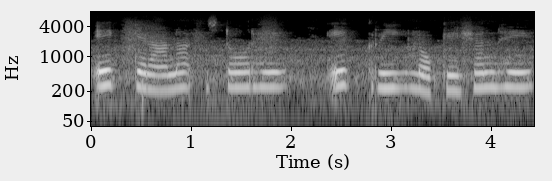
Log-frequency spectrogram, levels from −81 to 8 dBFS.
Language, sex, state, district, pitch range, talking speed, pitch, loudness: Hindi, female, Madhya Pradesh, Dhar, 230-245 Hz, 110 wpm, 240 Hz, -17 LUFS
